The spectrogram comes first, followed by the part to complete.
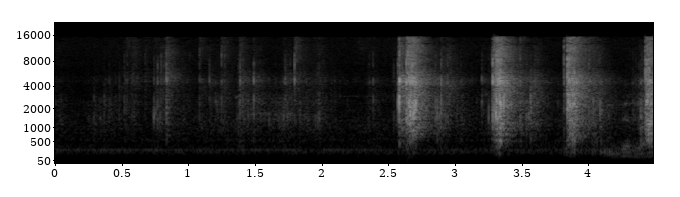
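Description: A vinyl LP being handled in its paper sleeve and laminated album cover. Faint ticks come first, then three loud scraping rustles in the second half, over a faint steady hum.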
